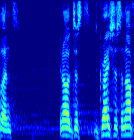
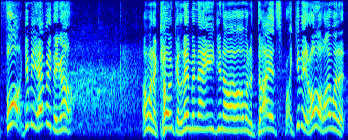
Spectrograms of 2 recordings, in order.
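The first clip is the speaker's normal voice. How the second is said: high, loud, grabbing for everything; a kid demanding every drink on offer; greedy excited shout; 7 semitones higher, 9 dB louder than usual. Retold or imitated.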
